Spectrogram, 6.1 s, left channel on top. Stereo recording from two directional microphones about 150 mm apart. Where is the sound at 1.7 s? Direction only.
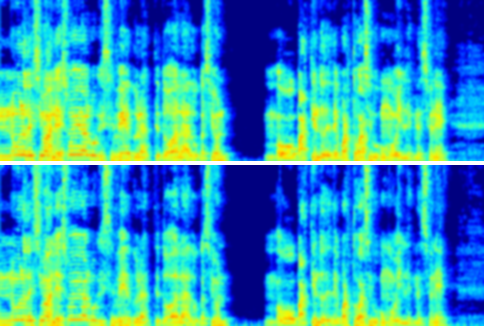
30° right (ahead or behind).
